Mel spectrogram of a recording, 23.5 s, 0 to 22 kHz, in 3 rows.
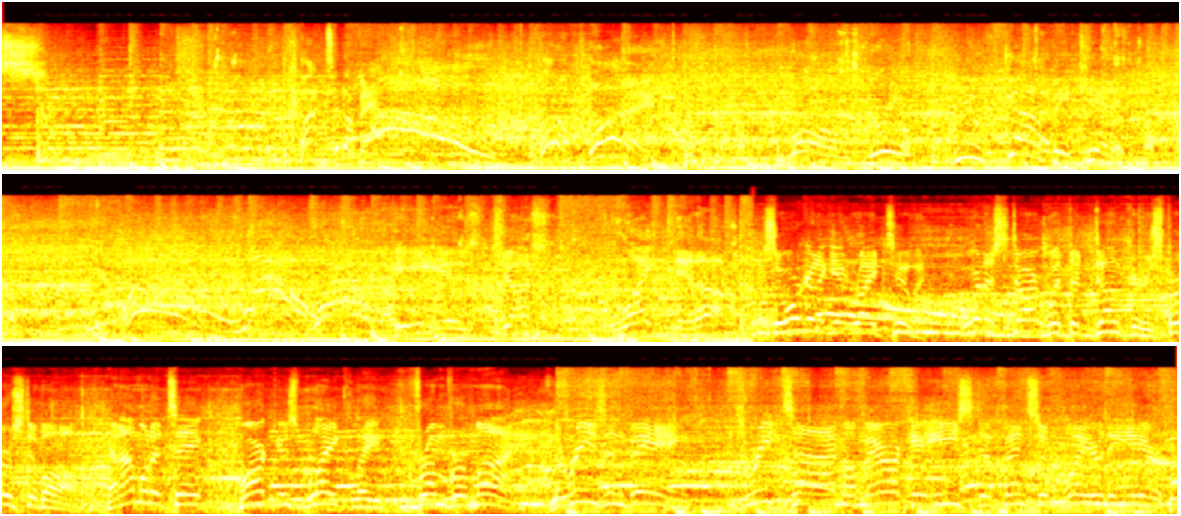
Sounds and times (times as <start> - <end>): Music: 0.0 - 13.4, 17.6 - 23.5
Speech: 10.4 - 23.5.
